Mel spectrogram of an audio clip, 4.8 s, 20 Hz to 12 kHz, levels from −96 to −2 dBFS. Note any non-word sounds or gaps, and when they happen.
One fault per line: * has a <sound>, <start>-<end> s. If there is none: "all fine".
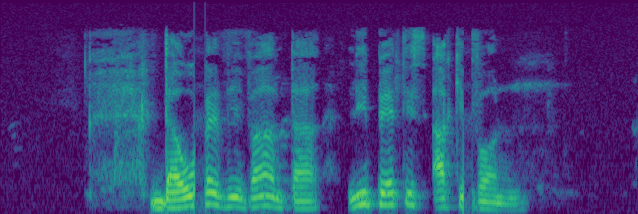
* has a dropout, 1.5-1.5 s
* has a dropout, 3.5-3.5 s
